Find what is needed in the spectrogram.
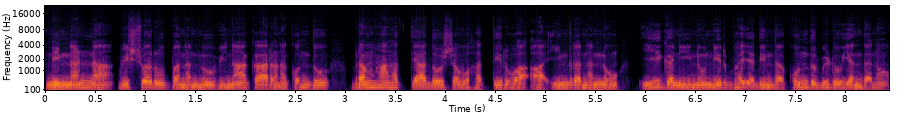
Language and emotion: Kannada, neutral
